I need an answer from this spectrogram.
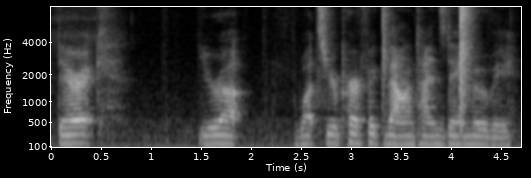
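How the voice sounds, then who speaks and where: A man's voice: mid-range voice, flat delivery, measured pace, sharp tone. A man co-hosting a podcast, chatting casually and joking between laughs. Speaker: podcast co-host. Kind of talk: casual chat.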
